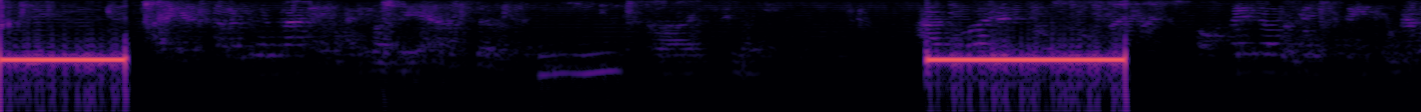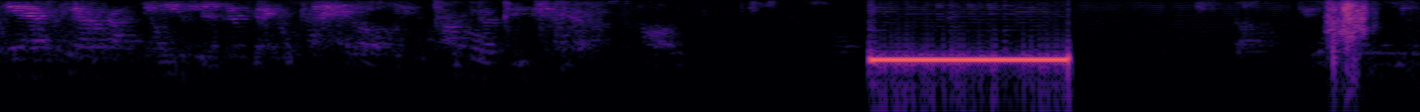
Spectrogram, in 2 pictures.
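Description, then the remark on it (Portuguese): A loud, steady telephone busy tone after a dropped phone call sounds in three separate bursts about a second long, with long gaps between them filled by faint, quiet voices and small background noises. “Alô, senhora, ligação caiu.”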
